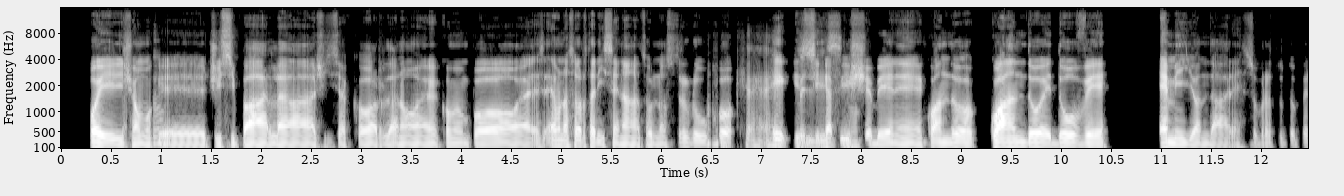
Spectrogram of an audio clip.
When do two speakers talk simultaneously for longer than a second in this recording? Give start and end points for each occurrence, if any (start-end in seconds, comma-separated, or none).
6.5-8.0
